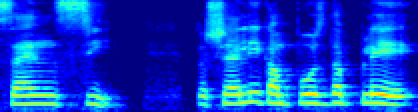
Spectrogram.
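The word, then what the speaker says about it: Cenci: In particular, Beatrix Sensi, pronounced Sensi.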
